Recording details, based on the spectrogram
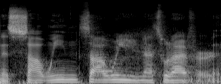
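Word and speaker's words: Samhain: you correctly pronounce that I believe the correct pronunciation is saween sawe that's what I've heard but people call it Sam Hayne mhm and uh his philosophies and teachings really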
